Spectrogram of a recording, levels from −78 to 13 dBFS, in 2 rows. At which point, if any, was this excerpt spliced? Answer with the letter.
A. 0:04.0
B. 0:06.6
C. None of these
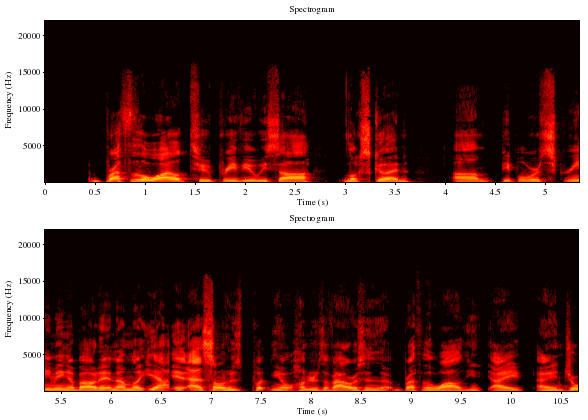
B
